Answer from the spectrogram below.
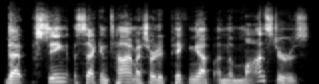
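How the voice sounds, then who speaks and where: A man's voice: mid-range voice, fairly quick, a bit bright, no echo, clean studio sound. A man hosting a casual movie discussion podcast, retelling scenes with enthusiasm. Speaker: podcast host.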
